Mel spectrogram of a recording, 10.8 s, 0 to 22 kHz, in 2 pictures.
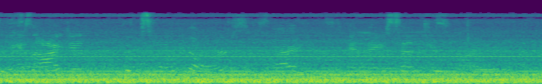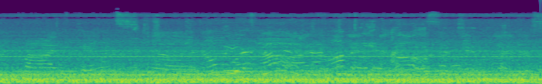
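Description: Steady low hum inside the cabin of a parked Boeing 737-800, with a constant thin whine over it, and passengers chatting indistinctly.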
